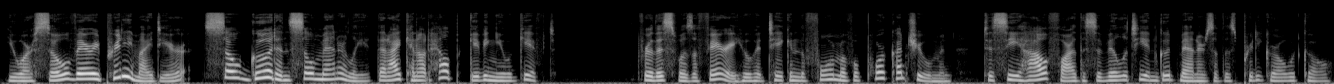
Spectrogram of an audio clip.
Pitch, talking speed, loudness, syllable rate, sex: 195 Hz, 225 wpm, -20 LUFS, 2.5 syllables/s, female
